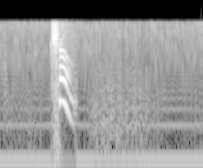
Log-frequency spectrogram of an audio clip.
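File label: "cheng", Chinese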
